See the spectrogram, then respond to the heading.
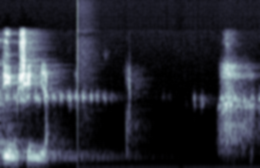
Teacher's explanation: আচ্ছা, এক্ষেত্রে জিহ্বার গোড়া বলার দরকার নেই, জিহ্বার মধ্যখান তার বরাবর উপরের তালুর সঙ্গে লাগাইয়া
